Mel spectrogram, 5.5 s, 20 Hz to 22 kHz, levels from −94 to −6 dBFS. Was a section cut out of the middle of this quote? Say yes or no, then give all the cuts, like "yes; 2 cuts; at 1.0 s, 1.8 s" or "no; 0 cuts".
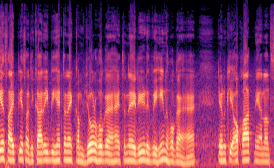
no; 0 cuts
